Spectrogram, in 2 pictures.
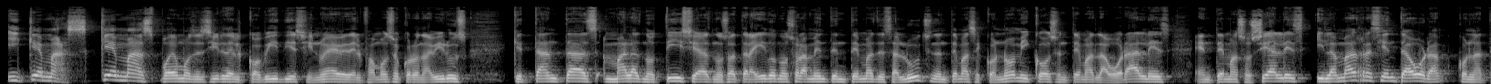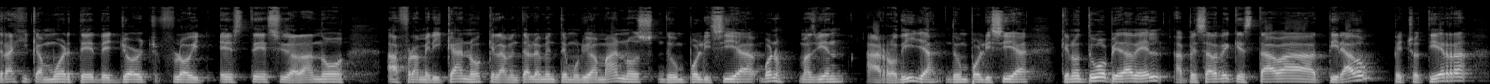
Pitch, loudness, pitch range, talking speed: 125 Hz, -21 LUFS, 115-135 Hz, 160 wpm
